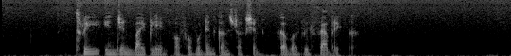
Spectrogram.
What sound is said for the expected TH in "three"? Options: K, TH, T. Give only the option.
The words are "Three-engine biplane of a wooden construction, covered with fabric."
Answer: T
